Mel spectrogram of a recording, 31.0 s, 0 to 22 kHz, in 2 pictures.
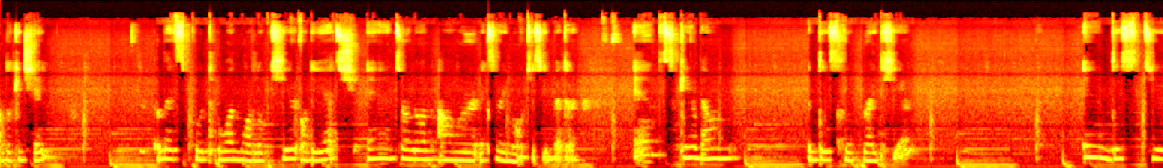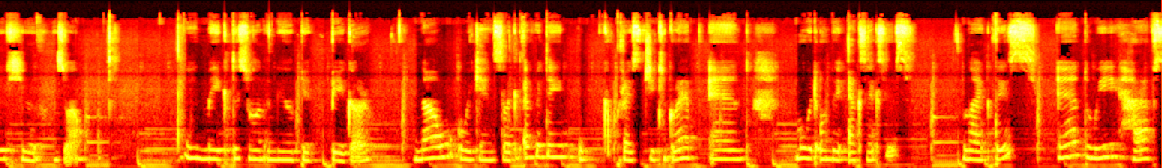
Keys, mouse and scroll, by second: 0.7 click, 2.5 ctrl+r, 5.0 click, 6.8 click, 7.9 click, 8.9 s, 13.4 click, 14.7 shift+middle click, 15.3 click, 15.9 s, 17.7 click, 18.7 click, 19.2 s, 20.6 click, 20.8 scroll down 1, 21.1 shift+middle click, 22.0 click, 23.0 g, 23.7 x, 27.4 click, 27.7 scroll down 1, 28.0-28.7 scroll up 3, 28.7-29.9 scroll down 2, 29.9 middle click, 30.5 scroll down 1.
